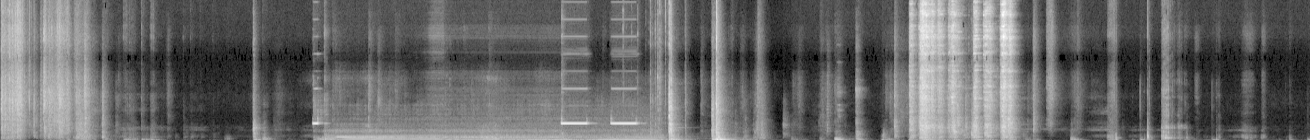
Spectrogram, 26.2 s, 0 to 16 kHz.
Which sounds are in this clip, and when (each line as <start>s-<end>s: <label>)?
5.0s-15.3s: microwave
16.4s-18.1s: footsteps
18.1s-20.6s: cutlery and dishes
20.6s-22.4s: footsteps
